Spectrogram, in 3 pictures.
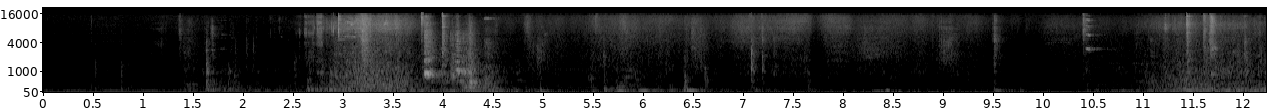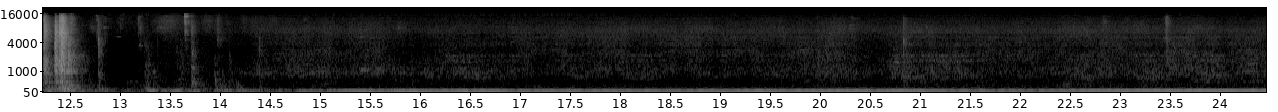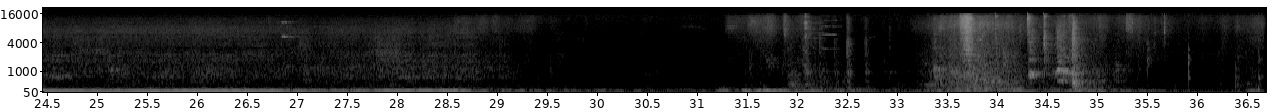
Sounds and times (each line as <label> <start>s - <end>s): Lifts opening and closing doors 2.6s - 4.6s
Lifts opening and closing doors 10.9s - 16.9s
Lifts opening and closing doors 31.9s - 35.2s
